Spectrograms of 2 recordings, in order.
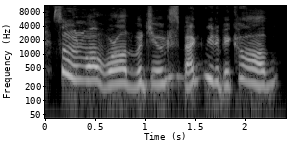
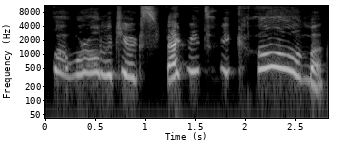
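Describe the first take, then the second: First: Said in the usual way. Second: Much higher and louder on calm; incredulous rising repeat; exasperated emphasis. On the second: Real, not acted. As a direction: push the question up in disbelief.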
